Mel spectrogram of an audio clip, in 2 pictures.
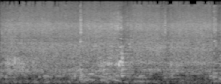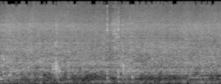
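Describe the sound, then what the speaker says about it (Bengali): A fish dish sizzles in a frying pan while a utensil stirs it now and then, sharp scraping strokes breaking through the constant hiss a few times. "নাড়া দিচ্ছে এখন, মাঝে মাঝে একটু নাড়া দিয়ে দেখতে হবে লেগে গেল নাকি তলায়।"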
